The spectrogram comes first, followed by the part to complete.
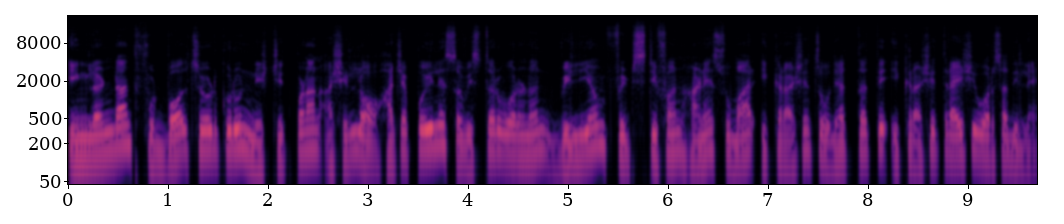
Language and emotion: Goan Konkani, neutral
